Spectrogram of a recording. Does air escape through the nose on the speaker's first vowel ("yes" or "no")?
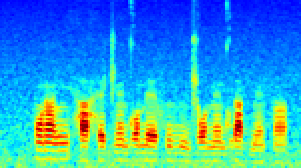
yes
